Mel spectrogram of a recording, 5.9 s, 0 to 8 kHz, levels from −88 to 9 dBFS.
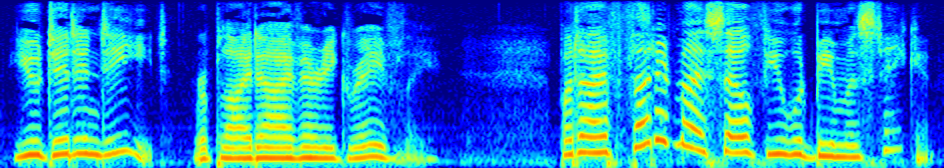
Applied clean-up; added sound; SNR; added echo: none; none; none; none.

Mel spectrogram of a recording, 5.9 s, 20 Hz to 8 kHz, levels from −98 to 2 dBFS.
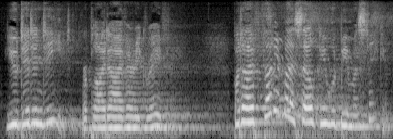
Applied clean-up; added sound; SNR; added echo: none; none; none; reverberation time 2.2 s.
